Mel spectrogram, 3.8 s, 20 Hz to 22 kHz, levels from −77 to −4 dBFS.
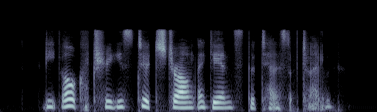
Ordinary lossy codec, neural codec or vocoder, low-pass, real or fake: none; codec, 16 kHz, 0.5 kbps, FreqCodec, larger model; 7.2 kHz; fake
